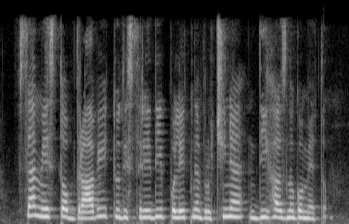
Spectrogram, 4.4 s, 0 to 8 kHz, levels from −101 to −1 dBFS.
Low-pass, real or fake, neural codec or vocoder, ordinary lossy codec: 7.2 kHz; real; none; AAC, 48 kbps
